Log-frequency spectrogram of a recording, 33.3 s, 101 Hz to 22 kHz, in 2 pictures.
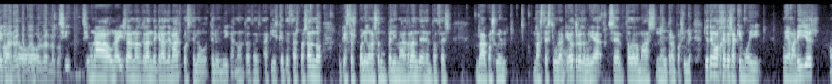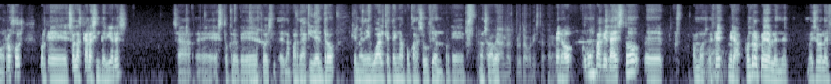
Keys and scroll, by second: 0.1 typing, 3.4 s, 15.7-16.5 typing, 24.4-26.9 typing, 29.2-30.0 typing.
